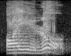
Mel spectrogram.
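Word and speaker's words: Euro: Okay, next E एंड यू अगर साथ में रहेगा तो उसका प्रोनाउंसिएशन क्या होगा? ऑय। ओके, जैसे ऑयरो।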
